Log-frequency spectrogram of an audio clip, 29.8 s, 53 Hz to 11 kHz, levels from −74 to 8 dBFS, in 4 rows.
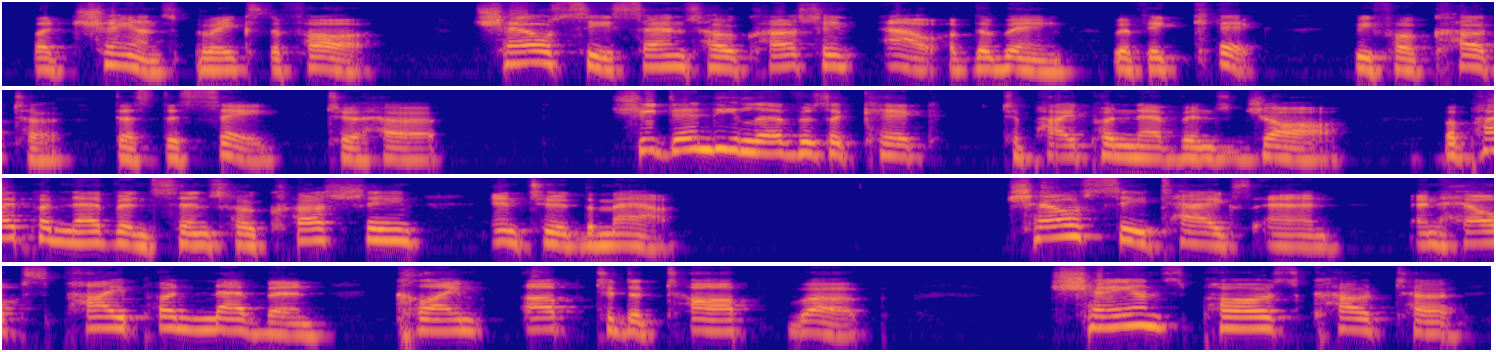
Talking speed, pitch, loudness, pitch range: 115 wpm, 170 Hz, -16 LUFS, 150-200 Hz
